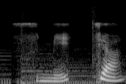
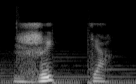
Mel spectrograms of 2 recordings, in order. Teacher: запам'ятай звук ть подовжений у слові цей звук позначається двома однаковими буквами т і завжди подвоєний звук буде м'яким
